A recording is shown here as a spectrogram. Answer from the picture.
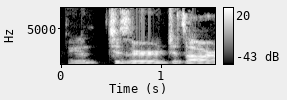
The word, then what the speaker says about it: Gissor: But just reach out to me on Instagram, G-I-S-S-O-R. Jizzar, or whatever you want to call it. – How do you pronounce it? – Tell you the truth, it's just Ross C. J. backwards.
